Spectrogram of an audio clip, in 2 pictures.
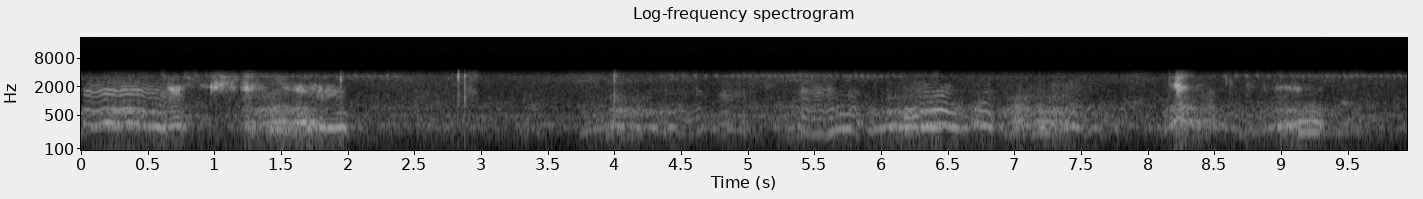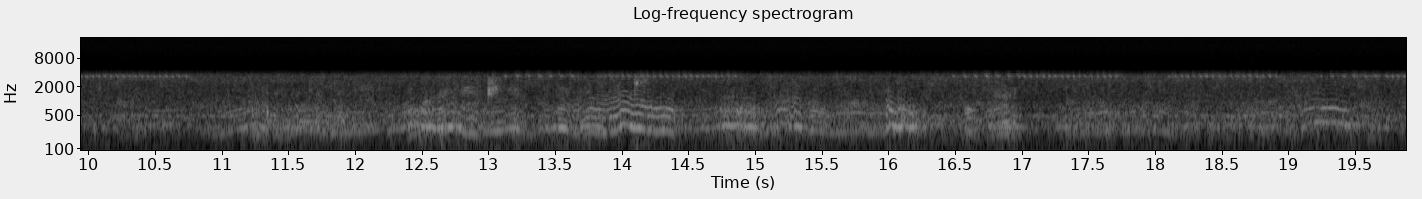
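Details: Six-week-old Rottweiler puppies play-fighting: overlapping rough growls, whiny yelps and squeals run throughout, busiest in the first two seconds, with a brief sharp peak near the middle and scuffling underneath.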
